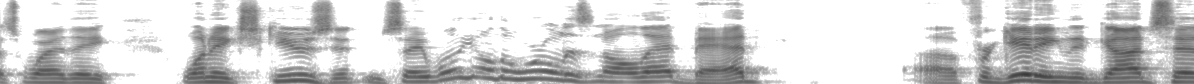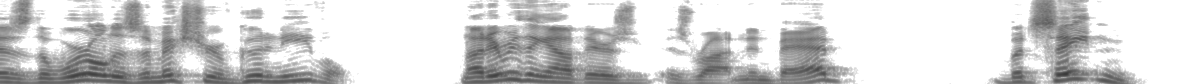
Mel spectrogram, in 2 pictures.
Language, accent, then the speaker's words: English; Los Angeles, California, United States; I remember going to Ambassador College in the woods of Texas, and I was from Los Angeles, from Southern California, and I was looking forward to getting out of the big city and going to the country.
